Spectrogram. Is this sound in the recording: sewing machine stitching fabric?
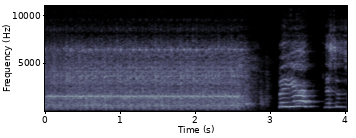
yes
